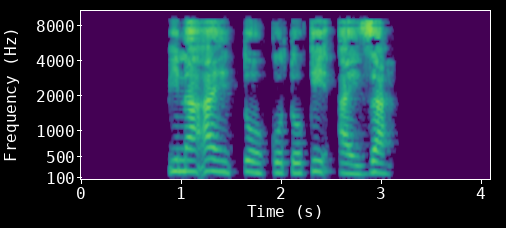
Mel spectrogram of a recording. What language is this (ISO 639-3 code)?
szy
